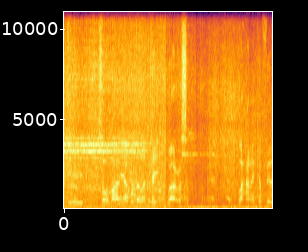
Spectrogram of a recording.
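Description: A man talking in a street interview over a steady low rumble of road traffic, which grows louder about halfway through.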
